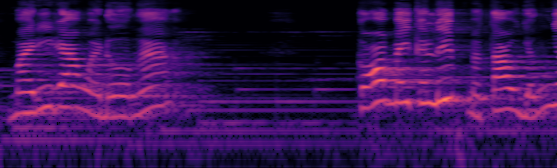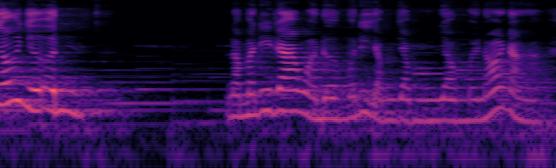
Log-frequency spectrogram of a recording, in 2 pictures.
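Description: A woman's voice: sits high, fairly quick, long pauses, a bit bright. A woman giving a sarcastic, scolding commentary and speaking directly to her viewers. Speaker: online commentator. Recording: echoey room with long reverb and faint music.

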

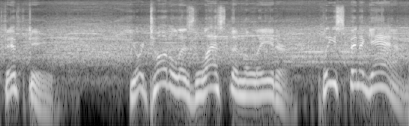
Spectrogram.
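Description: A man announcing a game show from a script, with an energetic, showy delivery. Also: high voice, moderate pace, noisy background. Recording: loud music behind the voice. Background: loud game show music.

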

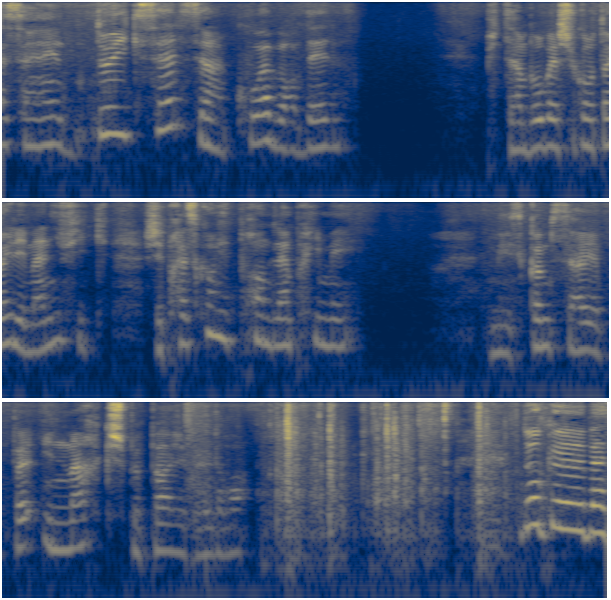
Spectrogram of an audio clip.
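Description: A woman, chatting in a casual unboxing haul vlog; excitable, swearing often and stumbling over her words. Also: medium pitch, a little hiss or hum. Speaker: vlogger.

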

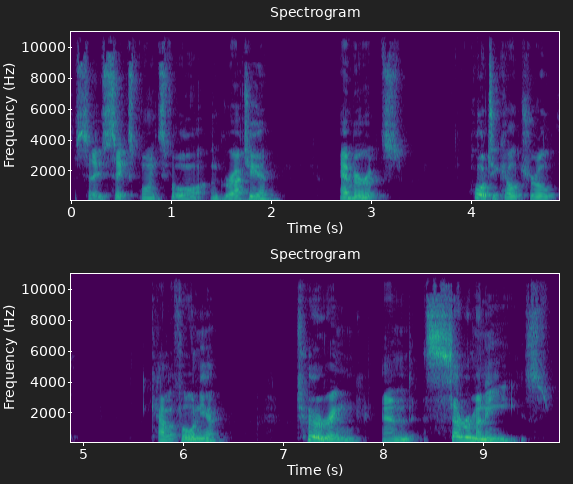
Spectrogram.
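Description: A man's voice: lowish voice, fairly bright tone. Dry-witted man reading quiz answers. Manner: dry, wry asides. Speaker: quiz host. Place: home, recorded alone.

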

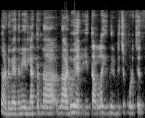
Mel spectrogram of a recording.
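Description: A woman's voice: mid-range voice, little pitch movement, brisk, creaky, close to an everyday voice. A woman voicing a whining young woman who wails and groans about her back. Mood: wailing. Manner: wailing, groaning.

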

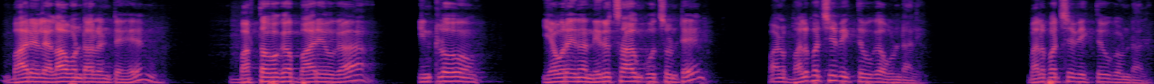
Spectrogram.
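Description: A pastor preaching a sermon to a congregation, repeating lines and building to fervent peaks. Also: male voice, mid-range voice, moderate pace, long pauses, a bit bright. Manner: repetitive, emphatic, surging to fervent peaks.

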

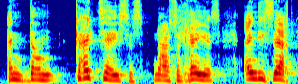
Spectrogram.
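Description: A man with a Dutch accent preaching a sermon, telling a story with punchy repeated lines and quiet joking asides. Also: high-pitched, slow pace. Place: church hall.

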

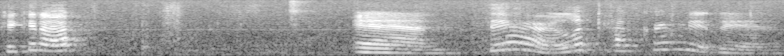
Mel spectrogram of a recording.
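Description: Very animated and a little slow, a middle-aged woman with a high, slightly bright voice hosts a kids' cooking show, patiently leading a child through a recipe with polite requests. She is in an indoor studio kitchen set, and a little hiss or hum can be heard.

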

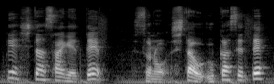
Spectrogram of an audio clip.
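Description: A young man from Japan runs a casual, upbeat pronunciation lesson. He talks with a very lively, up-and-down voice and keeps breaking off to demonstrate sounds. Soft background music plays faintly under his talk. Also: high-pitched, normal speed. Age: 20s. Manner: energetic, chatty, repeatedly demonstrating sounds. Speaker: English pronunciation teacher.

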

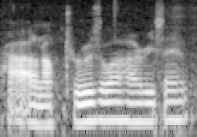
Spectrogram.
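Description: A man's voice: medium pitch, level tone, fast talker, gravelly, distant mic, a little hiss or hum. A young man talking casually on a camp vlog, easygoing and chatty, with many fillers, outdoors at night. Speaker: vlogger.

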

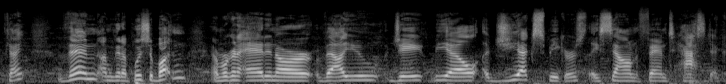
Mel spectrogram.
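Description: A man in his thirties with a distinctly high voice. He explains a product in a conversational, enthusiastic sales style, informal and direct, into a handheld microphone at an indoor show booth. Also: moderate pace, a bit bright, faint music behind. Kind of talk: conversational sales demo in an interview. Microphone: handheld interview microphone.

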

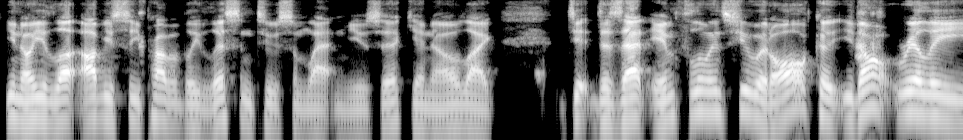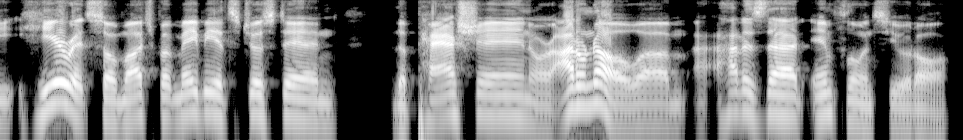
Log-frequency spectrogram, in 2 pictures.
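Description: A podcast host in his thirties, who grew up bilingual with a mother from Mexico City, interviews a guest in a small studio set, speaking into a large mic on a boom arm. His medium-pitched voice moves at a moderate pace in a dry recording. He's casual and enthusiastic, full of fillers and repeatedly saying "that's cool."

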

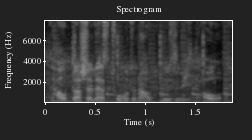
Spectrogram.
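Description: Man commentating a game, loud music behind. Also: mid-range voice, steady tone, rapid-fire. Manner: casual asides between read lines. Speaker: let's player. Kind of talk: game commentary and read-aloud dialogue. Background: video game music.

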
